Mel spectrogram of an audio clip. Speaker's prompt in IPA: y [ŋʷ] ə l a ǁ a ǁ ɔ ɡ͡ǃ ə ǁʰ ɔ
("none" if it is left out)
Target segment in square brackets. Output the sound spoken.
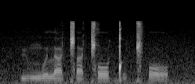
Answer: ŋʷ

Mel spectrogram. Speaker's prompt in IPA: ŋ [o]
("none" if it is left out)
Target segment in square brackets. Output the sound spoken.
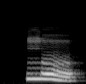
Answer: o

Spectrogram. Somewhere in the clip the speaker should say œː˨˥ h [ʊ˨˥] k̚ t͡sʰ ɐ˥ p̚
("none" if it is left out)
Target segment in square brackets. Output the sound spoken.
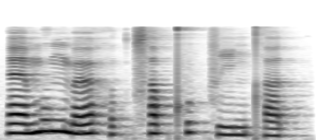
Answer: ʊ˨˥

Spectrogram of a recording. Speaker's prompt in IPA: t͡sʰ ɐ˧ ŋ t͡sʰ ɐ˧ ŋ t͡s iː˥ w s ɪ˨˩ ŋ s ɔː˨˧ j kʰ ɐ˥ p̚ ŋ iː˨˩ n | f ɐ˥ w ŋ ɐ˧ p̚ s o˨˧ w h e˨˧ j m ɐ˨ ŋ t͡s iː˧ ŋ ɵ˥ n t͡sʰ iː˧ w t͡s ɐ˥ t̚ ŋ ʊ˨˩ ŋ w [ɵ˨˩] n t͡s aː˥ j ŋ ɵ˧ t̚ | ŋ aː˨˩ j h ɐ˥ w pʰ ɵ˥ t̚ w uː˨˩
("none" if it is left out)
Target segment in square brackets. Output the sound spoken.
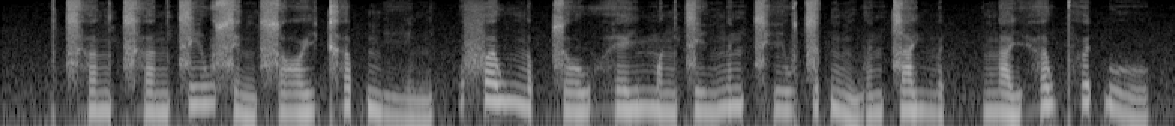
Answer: ɵ˧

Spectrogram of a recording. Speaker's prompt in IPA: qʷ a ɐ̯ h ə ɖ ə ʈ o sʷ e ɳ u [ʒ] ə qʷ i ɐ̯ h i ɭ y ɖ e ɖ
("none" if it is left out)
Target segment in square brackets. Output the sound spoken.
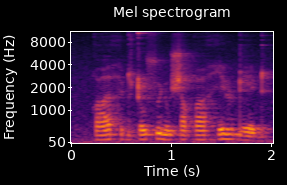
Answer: ʃ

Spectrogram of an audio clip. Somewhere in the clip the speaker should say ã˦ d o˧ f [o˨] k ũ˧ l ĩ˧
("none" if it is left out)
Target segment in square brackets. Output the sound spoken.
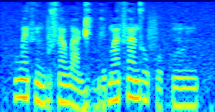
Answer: o˨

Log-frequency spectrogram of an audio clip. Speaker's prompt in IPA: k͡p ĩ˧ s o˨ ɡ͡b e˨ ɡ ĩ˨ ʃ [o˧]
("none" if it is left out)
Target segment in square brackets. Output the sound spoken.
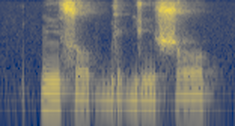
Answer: o˧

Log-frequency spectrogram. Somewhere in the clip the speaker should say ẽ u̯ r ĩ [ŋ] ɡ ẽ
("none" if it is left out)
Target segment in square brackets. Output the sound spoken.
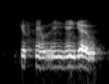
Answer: ŋ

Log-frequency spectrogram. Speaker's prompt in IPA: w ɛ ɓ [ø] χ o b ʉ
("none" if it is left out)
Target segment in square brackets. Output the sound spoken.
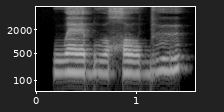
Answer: u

